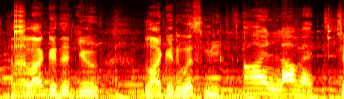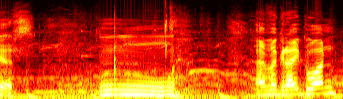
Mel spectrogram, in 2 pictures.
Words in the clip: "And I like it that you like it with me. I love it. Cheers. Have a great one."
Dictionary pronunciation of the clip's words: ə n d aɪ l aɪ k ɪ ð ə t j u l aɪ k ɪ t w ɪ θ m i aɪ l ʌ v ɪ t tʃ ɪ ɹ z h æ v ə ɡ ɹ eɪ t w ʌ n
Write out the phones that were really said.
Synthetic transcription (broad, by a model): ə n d aɪ l aɪ k ɪ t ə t j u l aɪ k ɪ t w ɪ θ m i aɪ l ʌ v ɪ t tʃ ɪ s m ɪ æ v ə ɡ ɹ eɪ t w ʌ n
